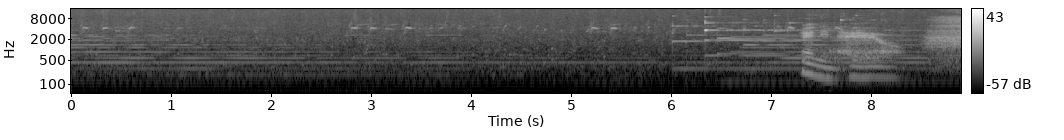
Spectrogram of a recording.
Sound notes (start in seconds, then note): 0.0 bells lightly chiming; 0.0 water babbling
